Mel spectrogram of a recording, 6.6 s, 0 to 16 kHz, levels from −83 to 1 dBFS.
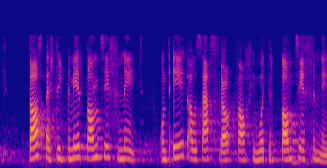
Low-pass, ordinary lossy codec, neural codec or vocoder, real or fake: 7.2 kHz; none; codec, 16 kHz, 2 kbps, X-Codec, HuBERT features, trained on general audio; fake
